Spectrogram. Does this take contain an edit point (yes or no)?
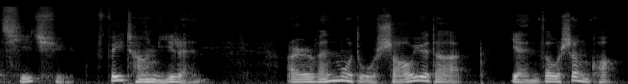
yes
